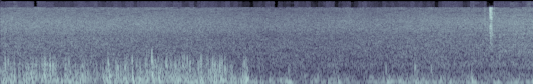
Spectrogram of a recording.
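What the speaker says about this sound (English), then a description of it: "we're starting to see the waves breaking over the rocks here" Waves breaking over rocks at a Sydney rock pool near Manly in early morning, a broad close wash of surf that surges then eases into a steadier rumble, mixed with wind noise on the microphone.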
